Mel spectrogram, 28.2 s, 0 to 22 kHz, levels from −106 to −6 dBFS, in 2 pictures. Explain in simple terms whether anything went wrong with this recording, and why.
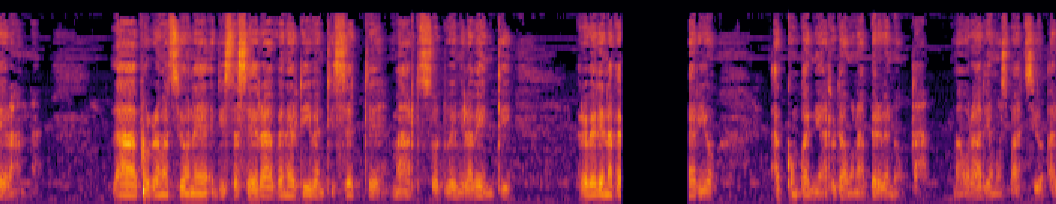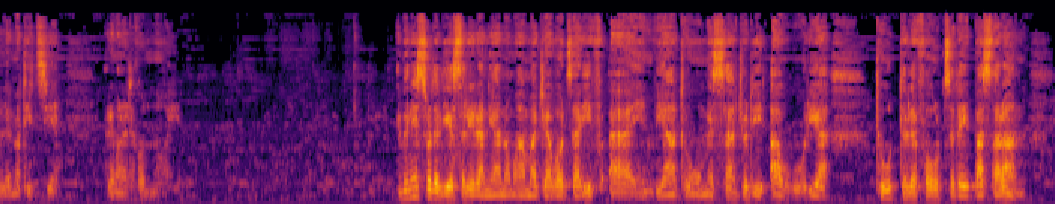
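At 8.28 s the sound cuts to total silence until 9.18 s, an audio dropout to silence, likely from the input briefly disconnecting or muting. That 0.9 s is lost.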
